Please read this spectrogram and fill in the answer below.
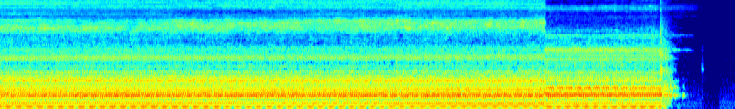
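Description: Steady loud buzzing motor hum of a nebulizer compressor running, then switched off abruptly.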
